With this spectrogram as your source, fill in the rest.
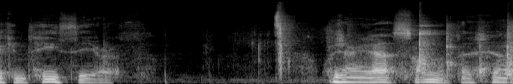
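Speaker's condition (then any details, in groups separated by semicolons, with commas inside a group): Brain injury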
